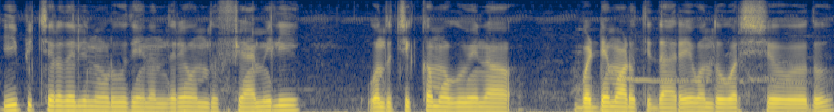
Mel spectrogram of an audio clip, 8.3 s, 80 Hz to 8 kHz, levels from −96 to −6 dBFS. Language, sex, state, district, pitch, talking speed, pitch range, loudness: Kannada, male, Karnataka, Bidar, 115 Hz, 95 wpm, 105-120 Hz, -18 LUFS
